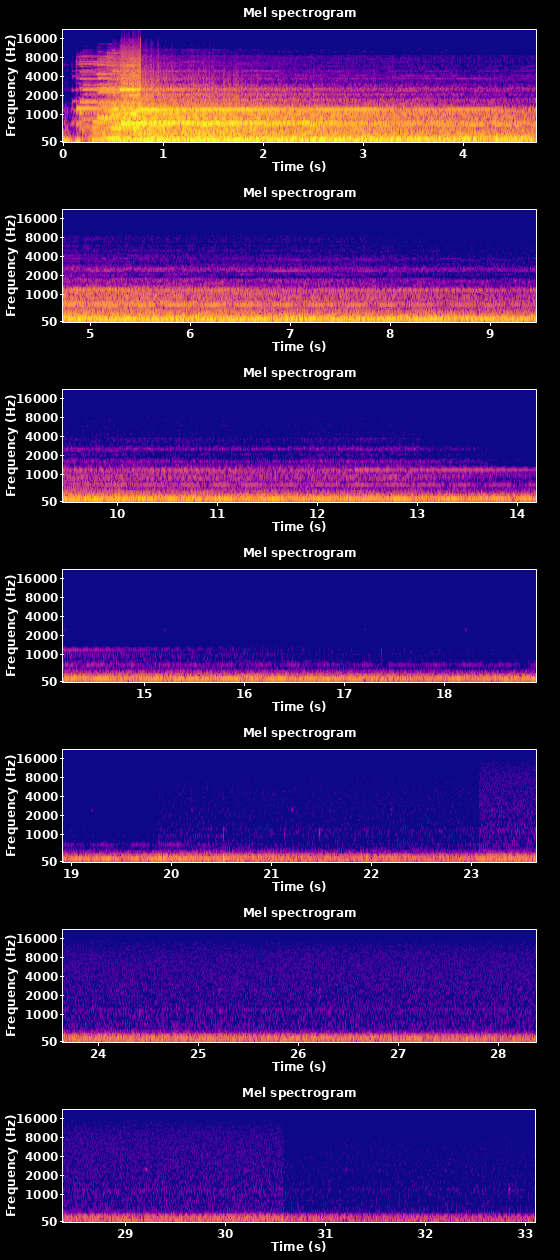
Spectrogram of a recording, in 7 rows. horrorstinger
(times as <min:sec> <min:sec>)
0:00.0 0:17.8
